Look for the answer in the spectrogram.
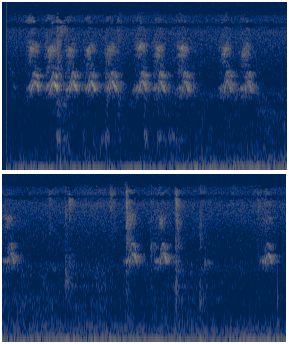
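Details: House finch; begging call; fledgling begging for food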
